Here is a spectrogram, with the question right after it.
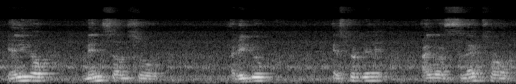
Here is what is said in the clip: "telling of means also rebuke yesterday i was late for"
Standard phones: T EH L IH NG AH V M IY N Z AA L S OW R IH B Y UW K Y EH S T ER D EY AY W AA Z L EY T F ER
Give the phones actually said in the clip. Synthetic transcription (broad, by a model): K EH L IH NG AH P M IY N S AA L S OW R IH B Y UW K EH S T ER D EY AY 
